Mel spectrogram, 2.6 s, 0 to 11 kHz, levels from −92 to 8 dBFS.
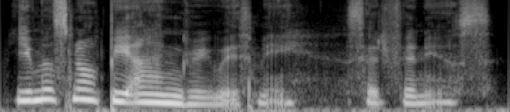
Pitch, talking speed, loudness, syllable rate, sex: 210 Hz, 210 wpm, -17 LUFS, 5.0 syllables/s, female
